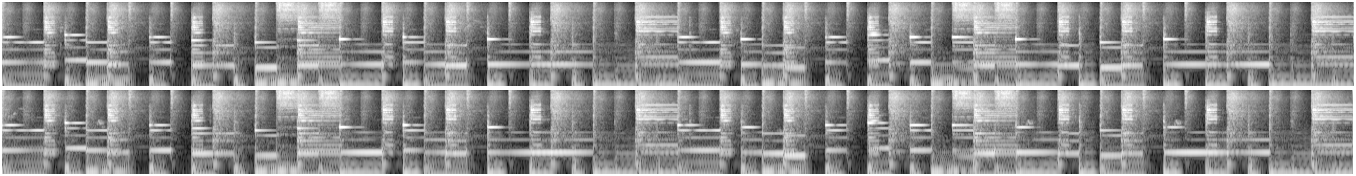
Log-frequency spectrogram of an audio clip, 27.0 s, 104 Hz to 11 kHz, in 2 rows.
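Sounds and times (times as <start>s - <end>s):
elevator intermission music: 0.0s - 27.0s.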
